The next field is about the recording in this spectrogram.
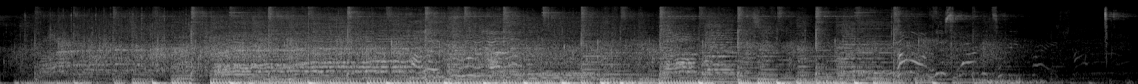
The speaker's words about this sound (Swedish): Och här kommer han som har fått ett så enormt inflytande på vår värld. En applåd för Jesus Kristus!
